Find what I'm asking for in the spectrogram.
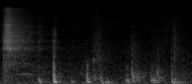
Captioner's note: chuckles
